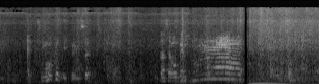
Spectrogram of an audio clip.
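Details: Goat at a Negros Occidental farm in the Philippines during the weaning of kids: a man talks in Filipino, then a single loud, trembling bleat rises out of the speech, followed by noise.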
